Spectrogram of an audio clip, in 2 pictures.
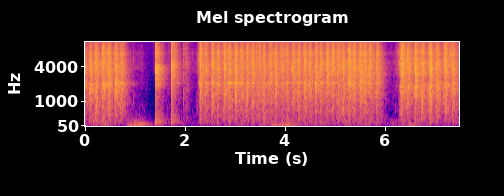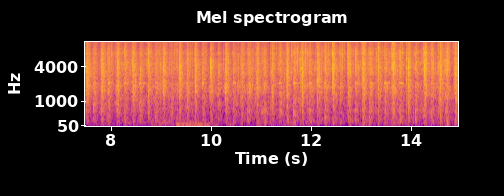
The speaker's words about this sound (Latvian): bet par cik mums vajag tā, lai tas ledus vienkārši sašķīst mazos gabalos, ir vienkārši maksimāli stipri jāšeiko, bet to šeikru obligāti turum stingri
